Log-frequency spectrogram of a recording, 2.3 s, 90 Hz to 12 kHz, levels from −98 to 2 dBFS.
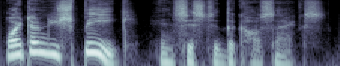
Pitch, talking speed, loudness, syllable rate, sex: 155 Hz, 185 wpm, -19 LUFS, 4.9 syllables/s, male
